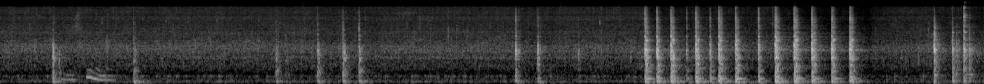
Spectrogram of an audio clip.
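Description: Thai organic coconut milk goes into a curry in a pan, which sizzles and bubbles while a utensil scrapes and taps. A quick run of loud, rhythmic clacks comes near the end.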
